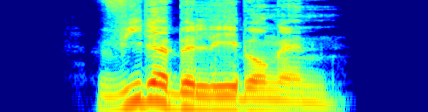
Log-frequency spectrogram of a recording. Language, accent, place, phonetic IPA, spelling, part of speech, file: German, Germany, Berlin, [ˈviːdɐbəˌleːbʊŋən], Wiederbelebungen, noun, De-Wiederbelebungen.ogg
- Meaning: plural of Wiederbelebung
